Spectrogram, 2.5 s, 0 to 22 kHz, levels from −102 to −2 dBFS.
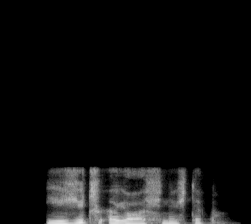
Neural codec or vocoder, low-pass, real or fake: autoencoder, 48 kHz, 128 numbers a frame, DAC-VAE, trained on Japanese speech; 5.4 kHz; fake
